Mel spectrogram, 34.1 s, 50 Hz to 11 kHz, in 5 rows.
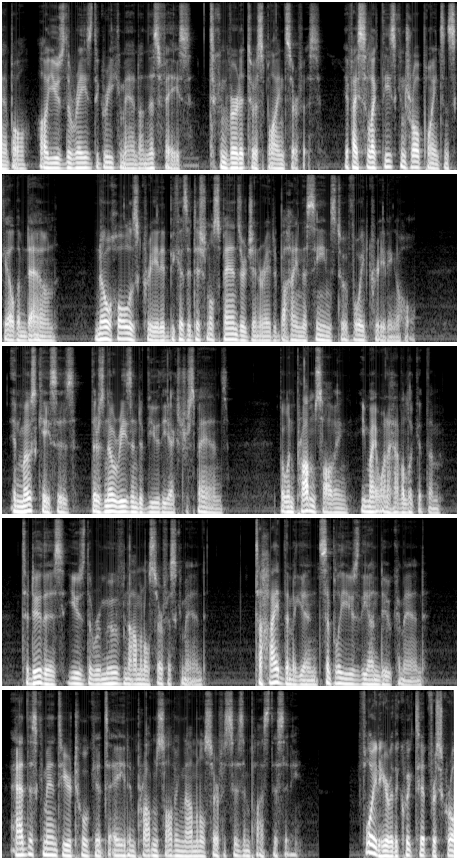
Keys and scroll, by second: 1.4 shift+s, 7.1 s, 21.8 f, 26.3 ctrl+z.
